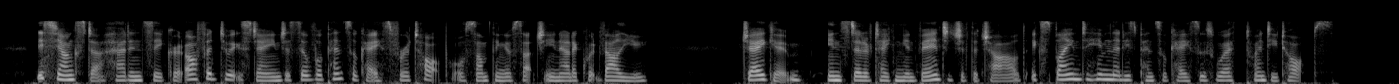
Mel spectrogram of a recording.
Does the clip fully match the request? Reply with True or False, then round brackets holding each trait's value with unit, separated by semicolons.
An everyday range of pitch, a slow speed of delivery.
False (3.5 semitones; 170 wpm)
